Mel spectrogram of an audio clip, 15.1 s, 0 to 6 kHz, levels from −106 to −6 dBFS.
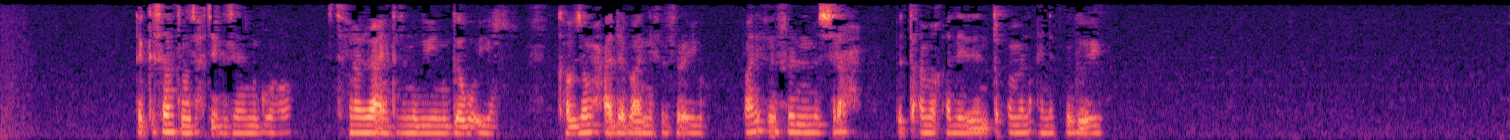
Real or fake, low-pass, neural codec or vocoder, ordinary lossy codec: real; 5.4 kHz; none; MP3, 24 kbps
